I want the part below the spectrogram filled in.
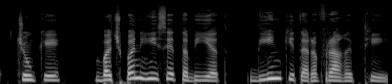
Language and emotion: Urdu, neutral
